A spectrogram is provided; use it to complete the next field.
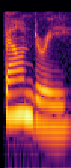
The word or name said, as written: foundry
